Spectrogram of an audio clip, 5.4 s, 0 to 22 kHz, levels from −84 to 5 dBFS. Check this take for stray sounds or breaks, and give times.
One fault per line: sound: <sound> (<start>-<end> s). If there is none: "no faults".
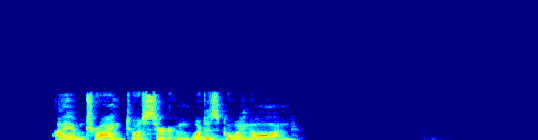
no faults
